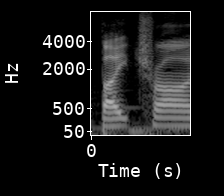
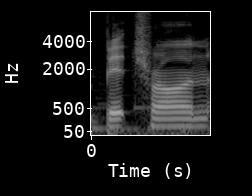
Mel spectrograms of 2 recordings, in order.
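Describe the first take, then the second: First: The first syllable sounds like 'bite'. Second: The first syllable sounds like 'bit'. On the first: The speaker calls it wrong. "I keep wanting to say byte like terabyte" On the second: The speaker calls it right. "I think it is truly just Bitron"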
